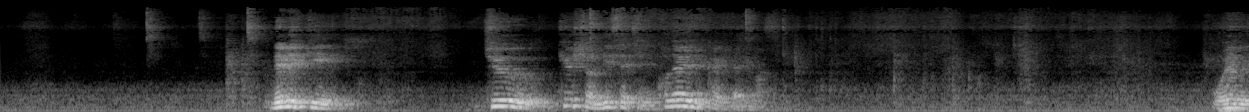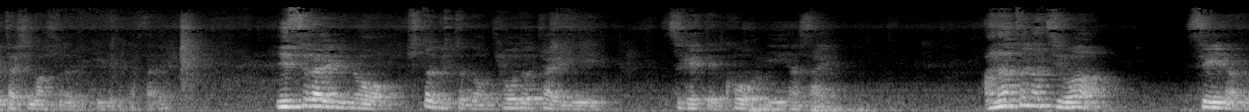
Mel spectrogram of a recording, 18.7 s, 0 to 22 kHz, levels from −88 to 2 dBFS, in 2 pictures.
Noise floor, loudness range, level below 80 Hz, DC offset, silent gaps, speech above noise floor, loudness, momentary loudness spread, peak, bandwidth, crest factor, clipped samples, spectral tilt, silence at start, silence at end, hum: -50 dBFS; 6 LU; -44 dBFS; under 0.1%; none; 28 dB; -22 LUFS; 19 LU; -4 dBFS; 16.5 kHz; 20 dB; under 0.1%; -7.5 dB/octave; 0.2 s; 0 s; none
